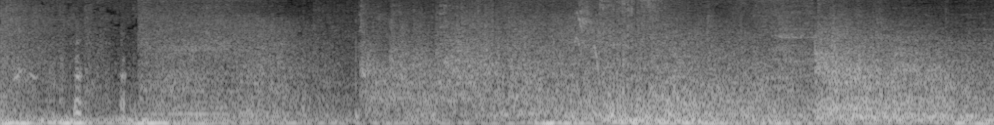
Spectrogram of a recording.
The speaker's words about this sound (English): He's running from the explosion he's in?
